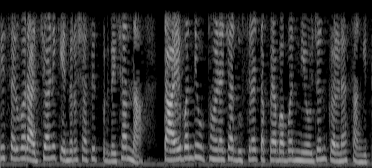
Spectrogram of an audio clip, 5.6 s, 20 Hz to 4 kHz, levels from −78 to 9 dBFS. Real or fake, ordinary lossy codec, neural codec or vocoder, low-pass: real; none; none; 3.6 kHz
